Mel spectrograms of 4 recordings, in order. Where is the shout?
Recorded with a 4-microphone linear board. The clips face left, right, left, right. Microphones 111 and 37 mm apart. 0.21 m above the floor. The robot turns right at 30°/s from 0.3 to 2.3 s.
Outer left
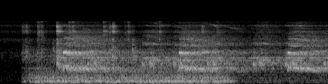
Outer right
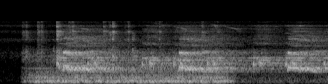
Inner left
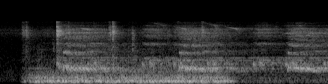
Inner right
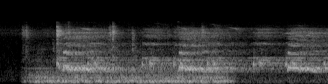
I don't hear a shout.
